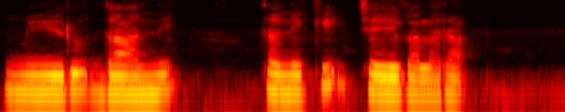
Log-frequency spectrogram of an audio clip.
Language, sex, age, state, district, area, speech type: Telugu, female, 30-45, Andhra Pradesh, Krishna, rural, read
